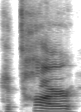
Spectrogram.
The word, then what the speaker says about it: Qatar: Like there's a guttural sound for the Q, like a guttural G is the Q sound.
